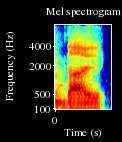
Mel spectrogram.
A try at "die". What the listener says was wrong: bacanya di, bukan dai. Di, ya.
